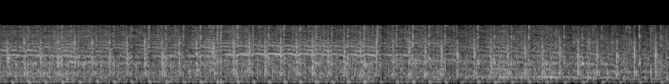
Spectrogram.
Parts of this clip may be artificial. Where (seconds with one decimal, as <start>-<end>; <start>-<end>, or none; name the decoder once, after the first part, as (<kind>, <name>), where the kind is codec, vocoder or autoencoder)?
0.0-6.7 (vocoder, Vocos)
